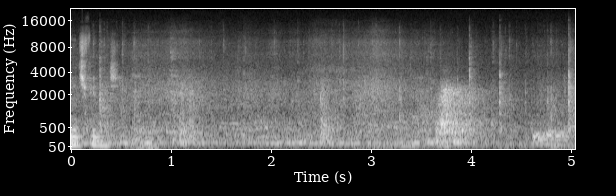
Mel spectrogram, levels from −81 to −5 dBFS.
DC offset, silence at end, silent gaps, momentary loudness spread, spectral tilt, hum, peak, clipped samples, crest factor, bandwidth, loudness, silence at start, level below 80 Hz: under 0.1%; 0 s; none; 11 LU; -3.5 dB/octave; none; 0 dBFS; under 0.1%; 20 dB; over 20 kHz; -20 LUFS; 0 s; -38 dBFS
